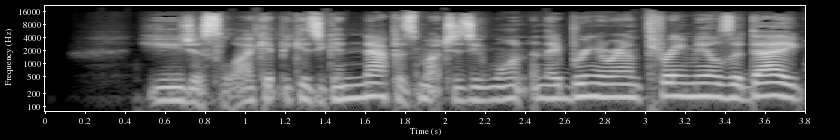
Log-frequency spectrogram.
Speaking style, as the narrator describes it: grumbled Friday

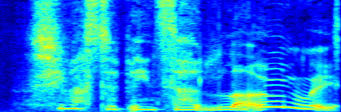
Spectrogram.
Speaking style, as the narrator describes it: said with a sob

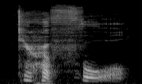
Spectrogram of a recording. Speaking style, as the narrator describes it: I whispered

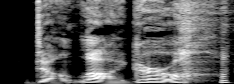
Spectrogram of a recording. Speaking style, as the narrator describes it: Valerie chuckled

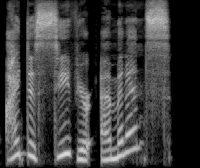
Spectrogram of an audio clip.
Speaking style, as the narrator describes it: cried Bonacieux

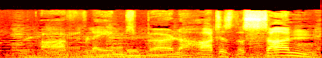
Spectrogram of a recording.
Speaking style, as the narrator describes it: he murmured

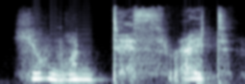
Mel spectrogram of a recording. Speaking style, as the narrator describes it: she hissed at it

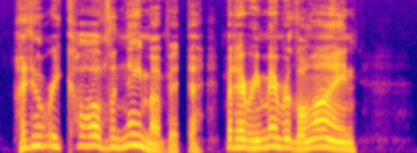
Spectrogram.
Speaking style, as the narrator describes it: faltered Biggs

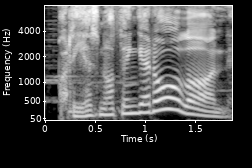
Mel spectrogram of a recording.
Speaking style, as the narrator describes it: at last cried out the people

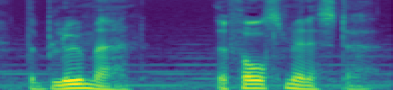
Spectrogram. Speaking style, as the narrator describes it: whispered

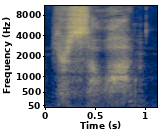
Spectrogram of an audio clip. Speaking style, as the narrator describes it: I whisper in his ear

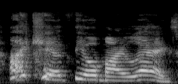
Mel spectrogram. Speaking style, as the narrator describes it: Grayson yells out

